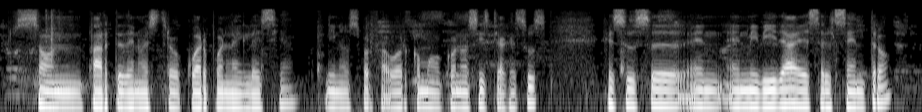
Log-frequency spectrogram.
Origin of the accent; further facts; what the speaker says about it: Ireland; Spanish is a second language; Soy de la isla, una isla en Irlanda. No es ningún acento tejano.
